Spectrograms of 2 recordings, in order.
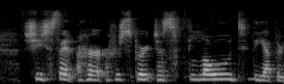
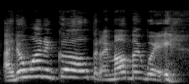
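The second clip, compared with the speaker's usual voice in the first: higher, louder mock protest, half-laughing; playful reluctance; 6 semitones higher, 7 dB louder than usual. Medium voicing a spirit reluctant to leave, playful loud protest. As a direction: whine it playfully, like a guest who won't leave.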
